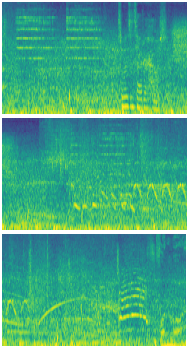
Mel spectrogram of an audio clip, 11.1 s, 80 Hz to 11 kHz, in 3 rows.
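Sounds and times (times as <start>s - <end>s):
emergency siren wailing: 5.0s - 10.2s.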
